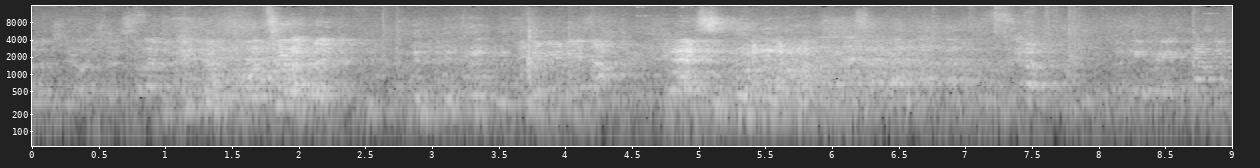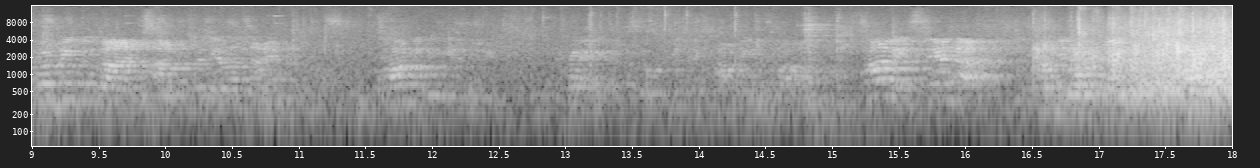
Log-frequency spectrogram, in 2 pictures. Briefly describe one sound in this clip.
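A big band plays brass and woodwind music in a large echoing hall.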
